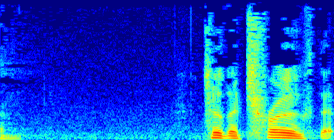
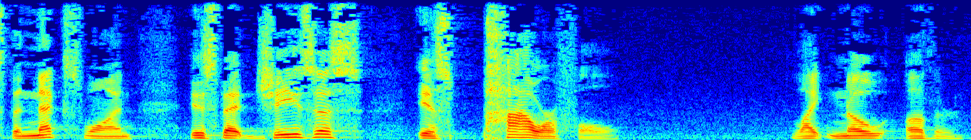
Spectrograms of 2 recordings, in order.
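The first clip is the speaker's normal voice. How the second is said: normal talking voice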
